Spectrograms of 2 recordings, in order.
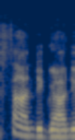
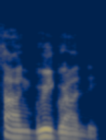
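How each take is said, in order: First: The first word sounds like sandy. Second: The first word sounds like sangre. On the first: This is the popular local way of saying it. The speaker calls it wrong. "Why people say Sandy Grande" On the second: This is the actual name of the place. The speaker calls it right. "when it's Sangre Grande"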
